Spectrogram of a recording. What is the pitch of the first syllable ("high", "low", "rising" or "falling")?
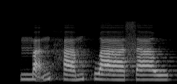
rising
